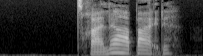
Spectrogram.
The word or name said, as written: trællearbejde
